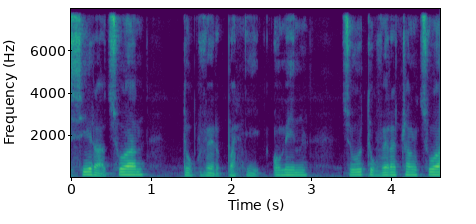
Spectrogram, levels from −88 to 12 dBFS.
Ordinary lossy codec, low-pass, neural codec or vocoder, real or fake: none; none; codec, 16 kHz, 16 kbps, FunCodec, trained on LibriTTS, 50 frames a second; fake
